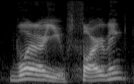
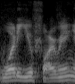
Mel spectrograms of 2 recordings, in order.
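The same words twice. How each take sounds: First: There is a pause after "you". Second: It runs on without a pause after "you". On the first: It mocks the very idea of farming. "I kind of read it like that" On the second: It asks which thing is being farmed. "Rahab asked me, like"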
